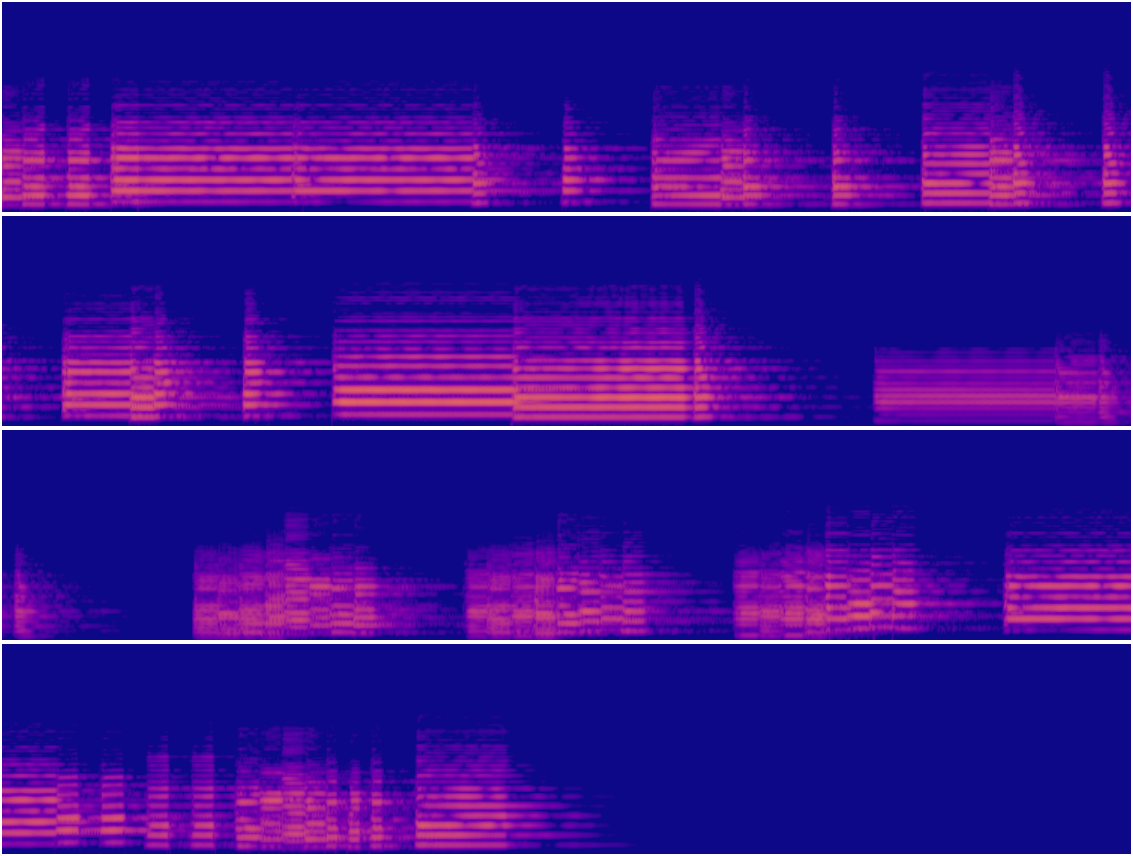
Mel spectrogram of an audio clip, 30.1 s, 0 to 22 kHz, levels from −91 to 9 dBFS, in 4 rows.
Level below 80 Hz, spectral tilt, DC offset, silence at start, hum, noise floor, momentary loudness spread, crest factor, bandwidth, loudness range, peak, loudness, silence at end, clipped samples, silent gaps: -84 dBFS; -8 dB/octave; under 0.1%; 0 s; none; under -90 dBFS; 18 LU; 16 dB; 6.2 kHz; 13 LU; -24 dBFS; -39 LUFS; 3.9 s; under 0.1%; none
